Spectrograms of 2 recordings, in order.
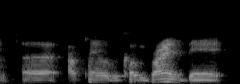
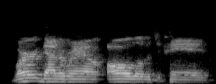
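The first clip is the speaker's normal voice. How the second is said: normal talking voice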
